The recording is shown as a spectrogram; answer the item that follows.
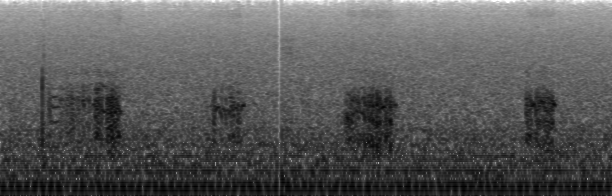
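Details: Sleeping domestic bunny snoring with four short, airy rasps spaced unevenly a second or two apart. A faint click sounds near the start and a brief sharp tick falls midway. A constant low hum runs underneath.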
